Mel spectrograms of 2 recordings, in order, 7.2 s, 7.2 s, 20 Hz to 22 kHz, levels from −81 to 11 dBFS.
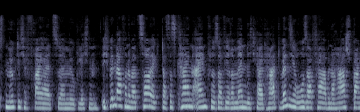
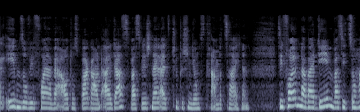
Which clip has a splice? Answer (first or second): first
